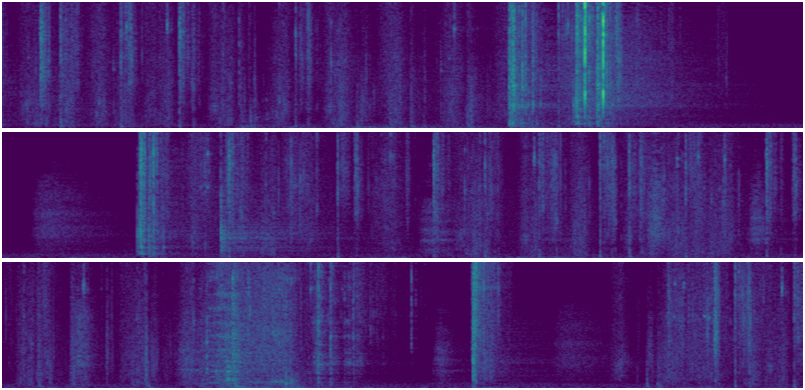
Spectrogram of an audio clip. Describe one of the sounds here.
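Footsteps walk steadily on a hard floor.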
